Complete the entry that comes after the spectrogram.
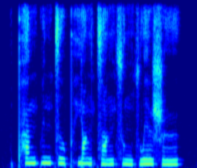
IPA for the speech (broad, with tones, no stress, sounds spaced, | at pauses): pʰ a˥ n p i˥ n t͡s ɹ̩˧˥ pʰ j ɑ˥˩ ŋ t͡s ɑ˧˥ ŋ s ʊ˨˩ ŋ s w e˥˩ ɪ̯ ʂ ɻ̩˧˥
